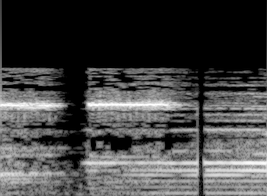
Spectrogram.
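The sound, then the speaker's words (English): A loud, steady whistle sounds in two long blasts separated by a short pause, with a brief flicker near the end, signalling all clear before a blast. No one speaks. “I waited for the whistle to signal all clear.”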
